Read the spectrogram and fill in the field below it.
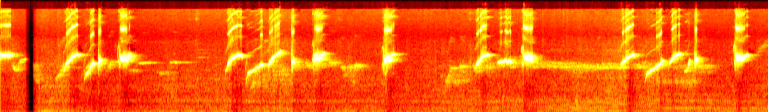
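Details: White-rumped shama song used as a lure for other shamas: bursts of sharp upswept whistles and short phrases, separated by pauses of about a second or two.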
